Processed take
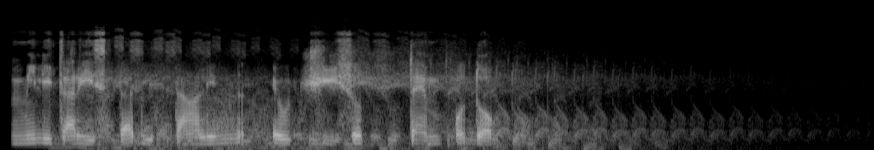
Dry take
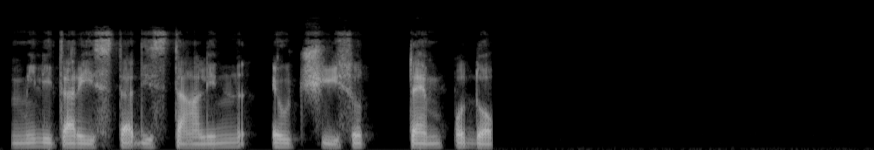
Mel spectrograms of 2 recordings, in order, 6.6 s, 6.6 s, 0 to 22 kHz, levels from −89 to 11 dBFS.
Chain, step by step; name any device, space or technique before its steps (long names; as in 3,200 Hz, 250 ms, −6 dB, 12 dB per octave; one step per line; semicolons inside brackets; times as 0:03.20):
0:00.79–0:02.34: low-pass filter 1,200 Hz 12 dB per octave
laptop speaker (high-pass filter 270 Hz 24 dB per octave; parametric band 810 Hz +8 dB 0.45 octaves; parametric band 2,300 Hz +11 dB 0.39 octaves; brickwall limiter −14 dBFS, peak gain reduction 13 dB)
low-shelf EQ 130 Hz +11 dB
echo with shifted repeats 265 ms, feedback 53%, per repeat −120 Hz, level −17.5 dB
feedback echo with a swinging delay time 146 ms, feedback 78%, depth 178 cents, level −21.5 dB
